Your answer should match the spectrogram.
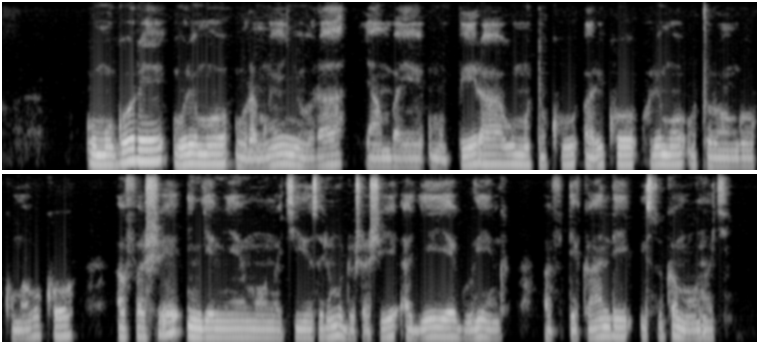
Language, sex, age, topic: Kinyarwanda, female, 25-35, agriculture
